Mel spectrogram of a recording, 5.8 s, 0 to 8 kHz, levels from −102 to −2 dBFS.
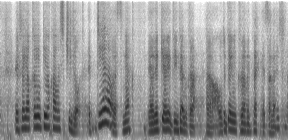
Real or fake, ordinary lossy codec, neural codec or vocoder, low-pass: fake; none; codec, 16 kHz, 0.5 kbps, FreqCodec, smaller model; none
